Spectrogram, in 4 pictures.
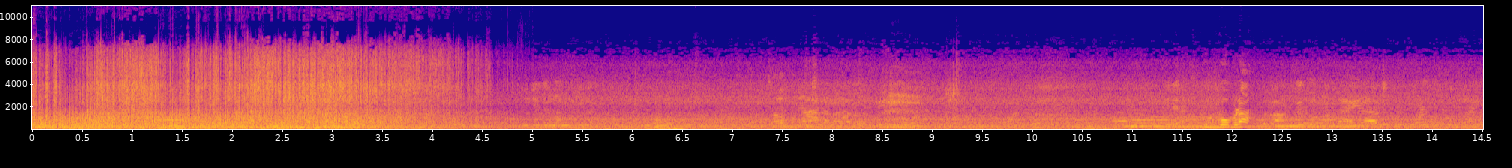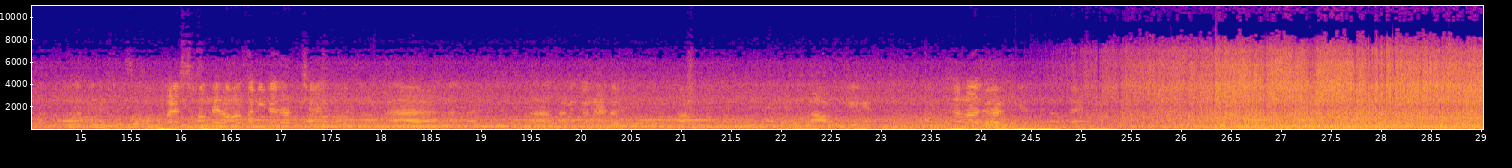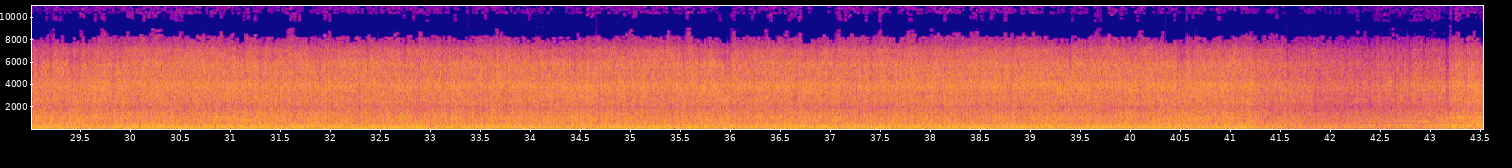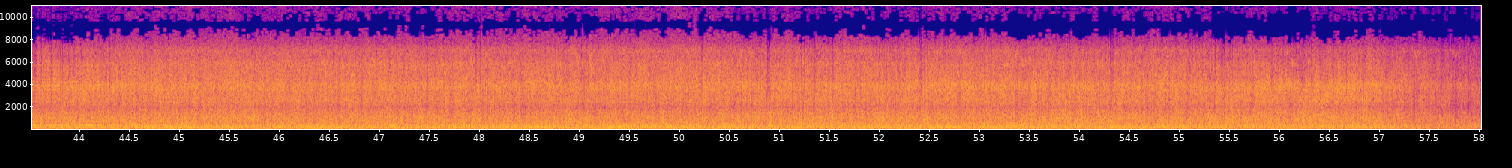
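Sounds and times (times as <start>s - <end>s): wind on microphone: 0.0s - 4.8s, 23.1s - 58.0s
passenger train rumbling: 0.0s - 58.0s.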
